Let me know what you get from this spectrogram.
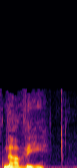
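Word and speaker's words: Na'vi: It's pronounced Navi.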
